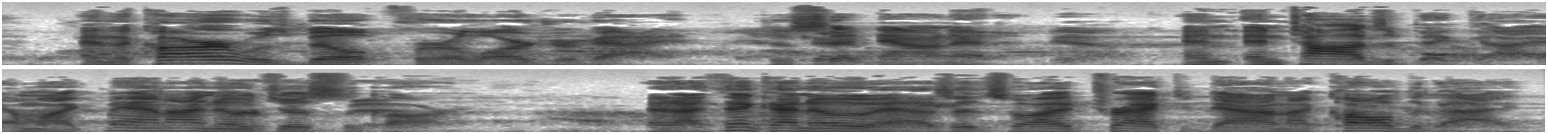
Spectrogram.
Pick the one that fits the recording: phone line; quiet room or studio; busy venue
busy venue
